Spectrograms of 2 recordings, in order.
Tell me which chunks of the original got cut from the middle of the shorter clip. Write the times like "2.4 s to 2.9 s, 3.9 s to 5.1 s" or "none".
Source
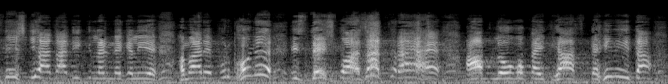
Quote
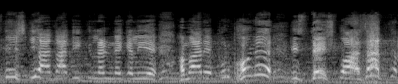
none

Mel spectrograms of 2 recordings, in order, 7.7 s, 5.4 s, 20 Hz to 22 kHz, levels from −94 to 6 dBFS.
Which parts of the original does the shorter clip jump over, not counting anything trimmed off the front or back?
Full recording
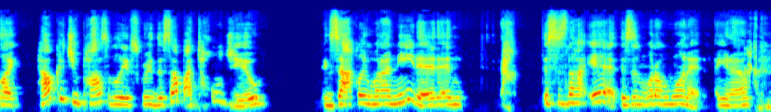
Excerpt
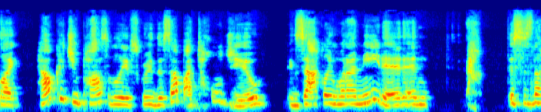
2.8 s to 3.1 s

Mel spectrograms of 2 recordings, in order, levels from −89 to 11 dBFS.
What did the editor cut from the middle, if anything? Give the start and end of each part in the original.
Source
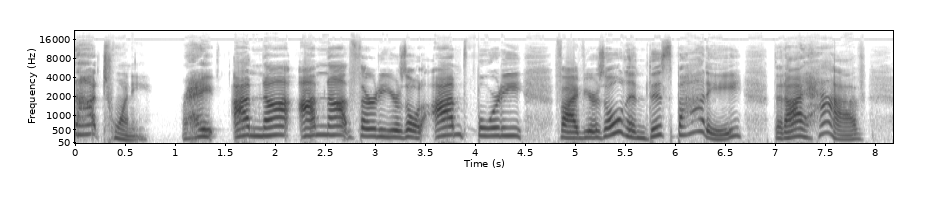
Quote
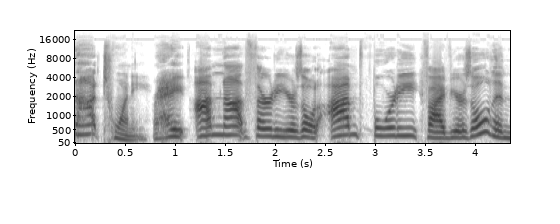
1.1 s to 2.2 s, 4.4 s to 4.7 s

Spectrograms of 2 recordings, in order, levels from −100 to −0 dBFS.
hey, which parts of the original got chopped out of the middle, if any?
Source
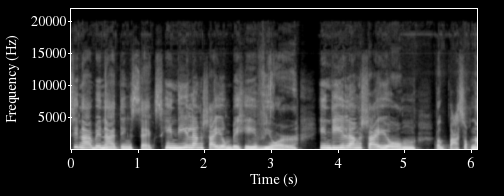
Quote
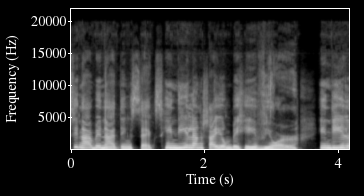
none

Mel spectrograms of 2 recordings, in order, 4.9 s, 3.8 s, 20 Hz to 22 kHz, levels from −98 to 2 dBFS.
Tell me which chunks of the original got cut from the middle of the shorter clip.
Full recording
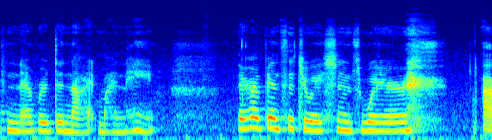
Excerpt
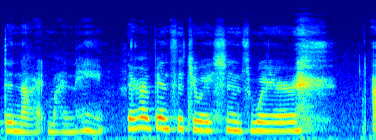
1.6 s to 2.2 s

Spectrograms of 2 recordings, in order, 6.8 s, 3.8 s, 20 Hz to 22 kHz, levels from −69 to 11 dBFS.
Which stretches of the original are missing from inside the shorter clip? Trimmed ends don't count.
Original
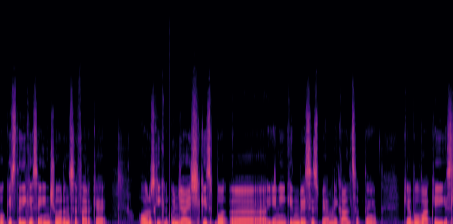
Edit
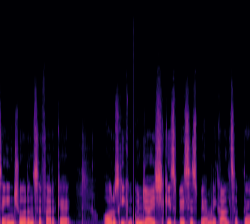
3.2 s to 4.5 s

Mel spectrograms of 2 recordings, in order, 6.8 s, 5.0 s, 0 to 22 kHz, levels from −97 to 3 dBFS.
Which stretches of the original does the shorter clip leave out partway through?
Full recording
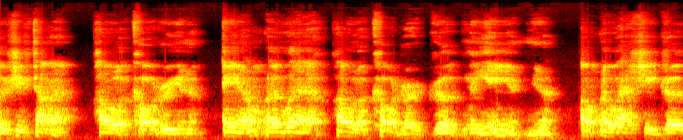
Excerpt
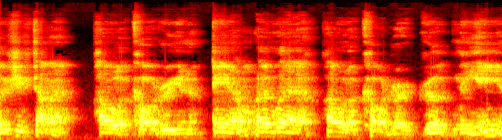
2.0 s to 2.1 s

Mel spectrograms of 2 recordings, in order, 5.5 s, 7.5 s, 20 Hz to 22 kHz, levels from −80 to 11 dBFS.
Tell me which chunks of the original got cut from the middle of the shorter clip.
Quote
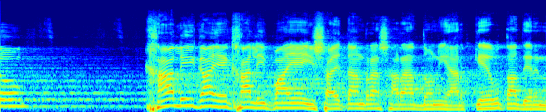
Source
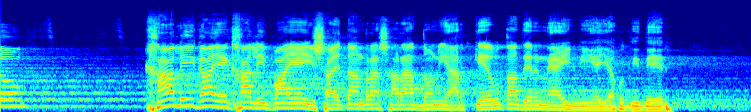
none

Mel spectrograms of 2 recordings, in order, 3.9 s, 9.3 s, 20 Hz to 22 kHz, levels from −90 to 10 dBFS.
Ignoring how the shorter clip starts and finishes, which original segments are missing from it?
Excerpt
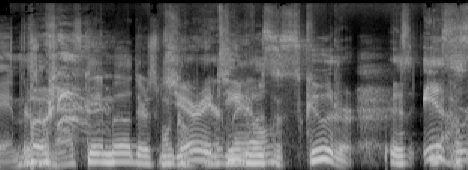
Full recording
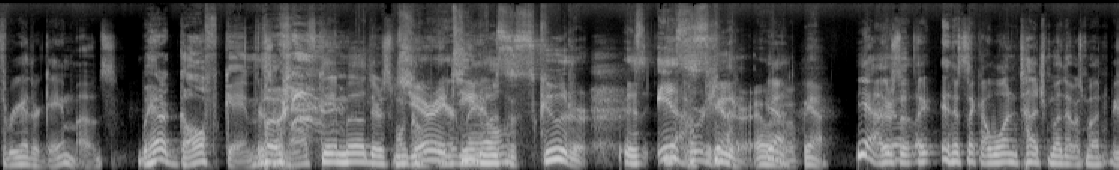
none

